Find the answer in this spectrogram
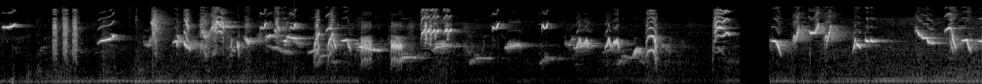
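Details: Medan-type greater green leafbird pouring out full isian song. A continuous fast medley of chirps, slurred whistles and buzzy notes, with a brief pause near seven seconds.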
